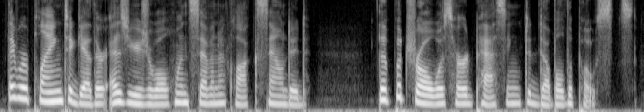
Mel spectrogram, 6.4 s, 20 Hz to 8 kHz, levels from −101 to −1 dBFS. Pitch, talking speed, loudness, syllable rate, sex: 185 Hz, 175 wpm, -17 LUFS, 5.3 syllables/s, female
